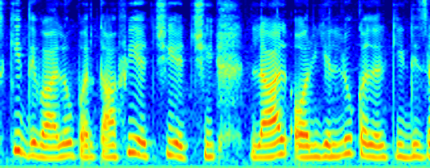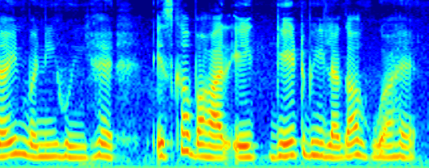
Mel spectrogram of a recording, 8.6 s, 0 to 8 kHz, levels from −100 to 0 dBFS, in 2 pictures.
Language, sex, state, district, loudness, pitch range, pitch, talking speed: Hindi, female, Chhattisgarh, Jashpur, -26 LUFS, 205-230 Hz, 215 Hz, 155 wpm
